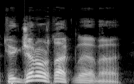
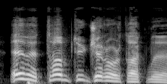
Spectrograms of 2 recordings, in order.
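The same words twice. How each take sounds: First: Said in the usual way. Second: High, sweet-talking crafty smuggler; sly, sugary old rogue; honeyed voice. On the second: A narrator's reading. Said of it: "tatlı konuşuyor".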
